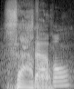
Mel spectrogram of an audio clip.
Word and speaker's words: Savile: Savile.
